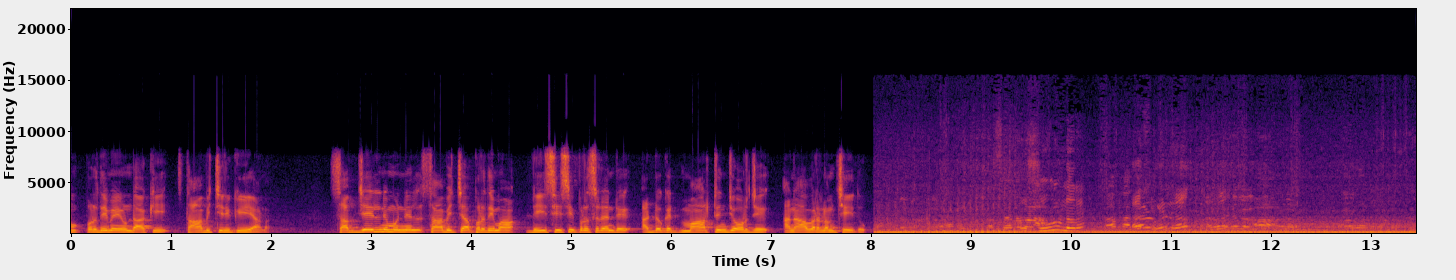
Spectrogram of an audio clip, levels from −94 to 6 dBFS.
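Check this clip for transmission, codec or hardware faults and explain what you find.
One hardware fault runs through the clip: clock slip clicks from 0.14 s to 13.43 s, roughly every 0.05 s. A single sample slips each time, likely because two unsynchronised clocks differ by a few hundred ppm. At about twenty per second the ticks merge into a soft rattle, and their strict regularity distinguishes them from the irregular clicks of dropouts.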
